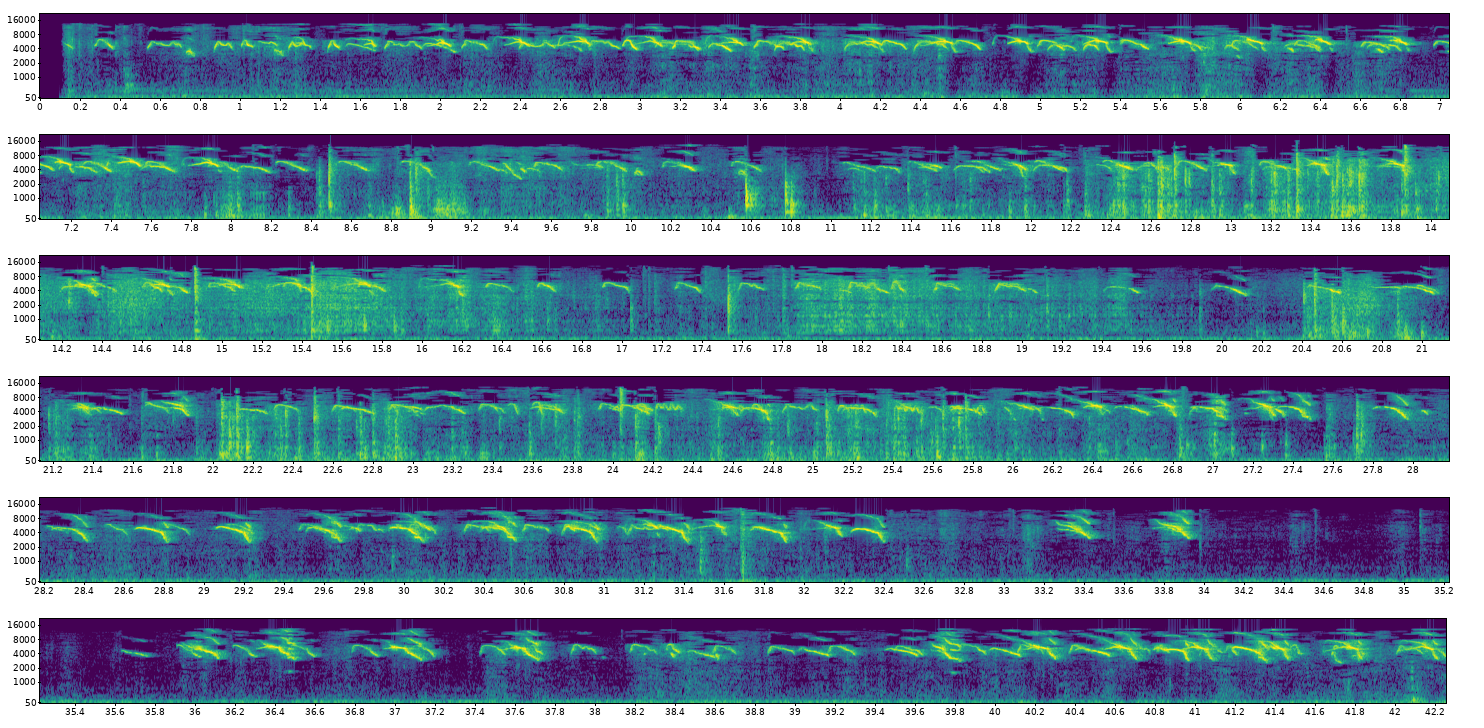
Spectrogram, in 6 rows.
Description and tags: Chicks Chirp2
Bantam chicks chirping, recorded using an Olympus VN-6200PC digital voice recorder. This is an unedited file.
bantam, chick, chirp, peep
